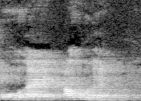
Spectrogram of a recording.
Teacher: कंठ और ओष्ठ यानी होठों से इसकी आवाज निकलती हुई बाहर आती है, तो इसलिए इसका उच्चारण स्थान क्या हो गया, कंठोष्ठ हो गया।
